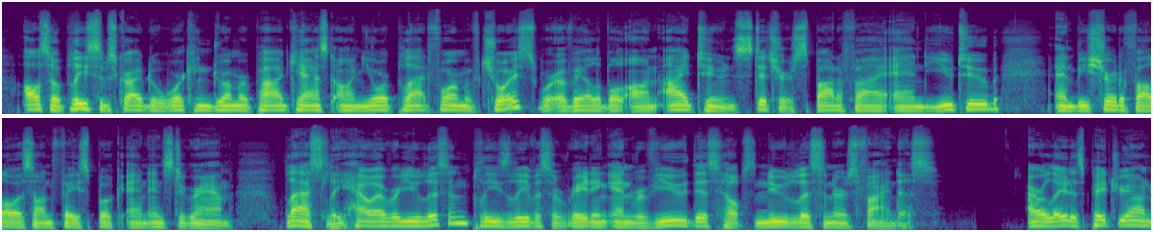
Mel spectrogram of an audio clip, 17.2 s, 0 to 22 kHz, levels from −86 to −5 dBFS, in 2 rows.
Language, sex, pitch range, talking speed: English, male, 95-110 Hz, 175 wpm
